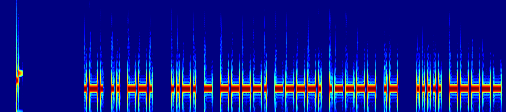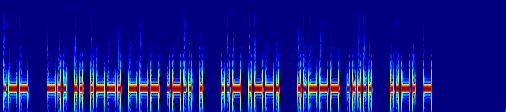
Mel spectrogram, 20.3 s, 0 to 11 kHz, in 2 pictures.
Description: Morse code, heard as a keyed tone, about 22 wpm, 700 Hz. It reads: RIG FT991A 50W DIPOLE UP 25 FT
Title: Practice QSO - Exchange 2 - Info - 22wpm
